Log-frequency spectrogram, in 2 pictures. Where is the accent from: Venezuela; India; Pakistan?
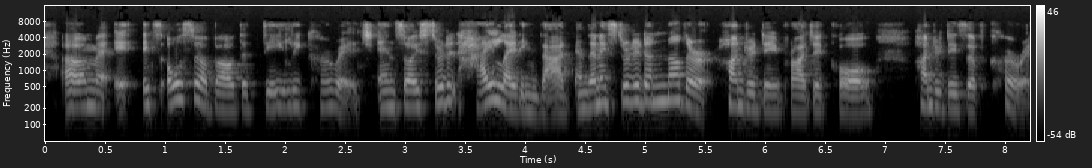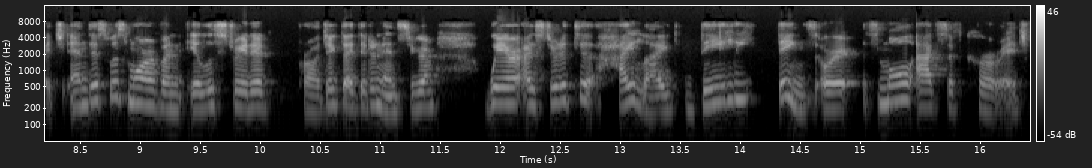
Venezuela; moved away as an adult; now in United States; I grew up in Venezuela, and when I was nineteen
